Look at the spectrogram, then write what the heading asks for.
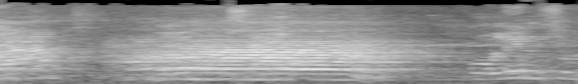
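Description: A giant, rare cow moos loud and close in a long, drawn-out low call that swells and fades, then a shorter second moo follows.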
